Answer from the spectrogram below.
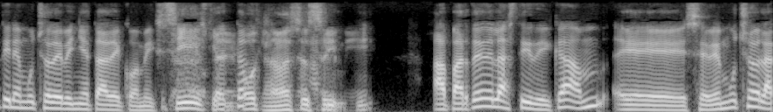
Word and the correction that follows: Steadicam: de, ¿Cómo se dice, tío? No, no, no, se dice Steadicam, pero que la Steadicam de ellos.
